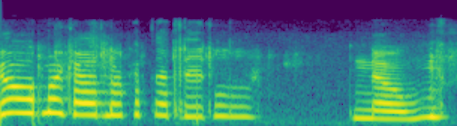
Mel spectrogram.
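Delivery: bright, pleased, cheerful voice. Describing a character's discreet warning in a game, in a happy voice. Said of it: "in a happy voice".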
